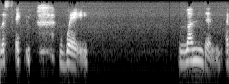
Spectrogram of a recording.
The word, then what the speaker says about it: London: I put din and done, just because you might hear it or not hear it at all because it's very short. But either way you want to think of it or pronounce it is fine as long as it's din or done.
